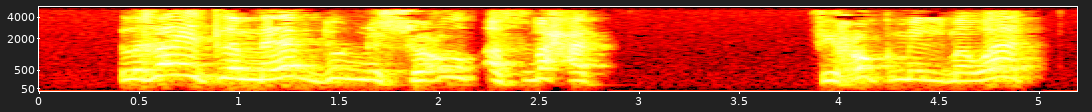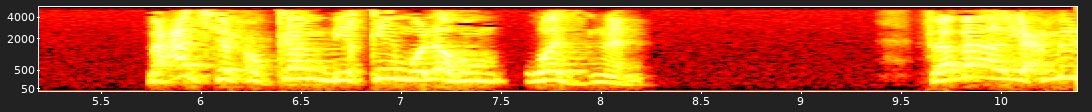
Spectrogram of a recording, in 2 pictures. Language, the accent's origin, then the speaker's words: Arabic; Egypt; وتحالفنا احنا كمصريين معهم، وكنا في المقدمة واغلب الضحايا كانوا من المصريين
